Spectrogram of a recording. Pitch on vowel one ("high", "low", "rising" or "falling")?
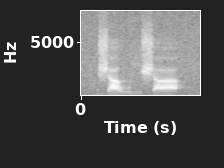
high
